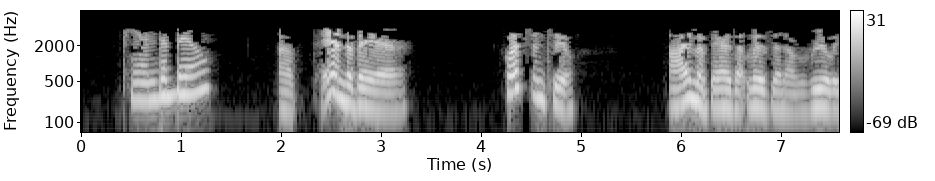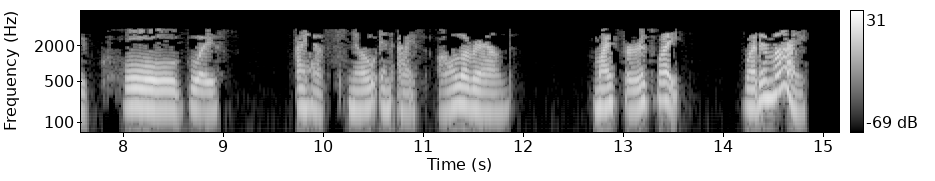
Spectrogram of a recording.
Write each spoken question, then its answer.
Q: What am I?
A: I'm a polar bear.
